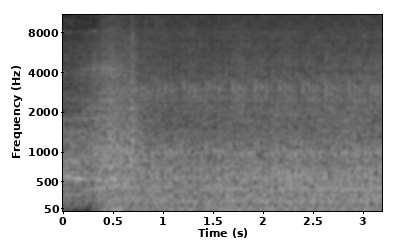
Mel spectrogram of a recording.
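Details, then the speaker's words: 1917 Cadillac started cold on 30-weight non-detergent oil, oil pressure about 15 PSI, fuel pressure pumped to about 1.6 PSI, new battery: even, steady running with no knocks or misses right after the cold start; normal cold idle. "This thing typically right now it's cold, it's running around 15 PSI."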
